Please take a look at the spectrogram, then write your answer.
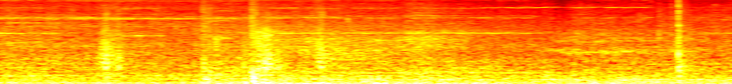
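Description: A tram passes close by with a steady low rumble, a few rhythmic wheel clicks and a thin squeal from the rails, rolling evenly through the whole stretch.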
